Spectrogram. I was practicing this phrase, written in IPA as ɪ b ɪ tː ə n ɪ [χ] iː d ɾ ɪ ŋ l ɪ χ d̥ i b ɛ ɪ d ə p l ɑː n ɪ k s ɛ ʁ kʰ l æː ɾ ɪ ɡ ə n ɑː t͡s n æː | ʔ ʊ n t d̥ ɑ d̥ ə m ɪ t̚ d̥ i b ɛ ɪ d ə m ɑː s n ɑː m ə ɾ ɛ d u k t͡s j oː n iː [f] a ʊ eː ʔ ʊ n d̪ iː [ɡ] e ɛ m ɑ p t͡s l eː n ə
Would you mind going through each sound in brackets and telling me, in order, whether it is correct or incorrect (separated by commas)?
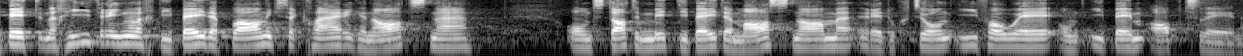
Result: correct, correct, incorrect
